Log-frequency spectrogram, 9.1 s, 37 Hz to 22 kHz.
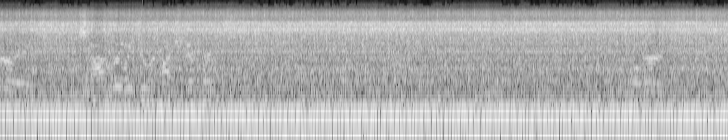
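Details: Warm carbureted V8 (1968 Pontiac LeMans or Chevy C10) during quarter-turn idle mixture screw adjustment, vacuum slightly low: deep, steady idle with an even low thump, no misses or knocks. Normal idle.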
